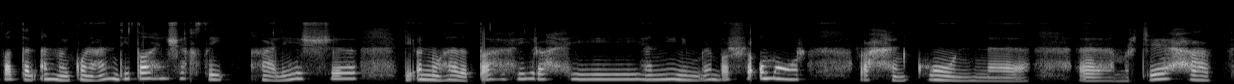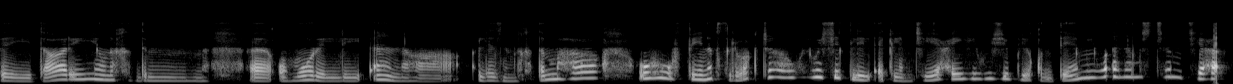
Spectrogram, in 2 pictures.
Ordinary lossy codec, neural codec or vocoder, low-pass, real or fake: none; none; 7.2 kHz; real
